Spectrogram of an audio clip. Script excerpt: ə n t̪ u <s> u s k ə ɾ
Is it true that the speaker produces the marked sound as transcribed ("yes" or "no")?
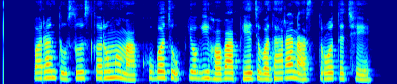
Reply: yes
